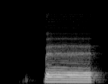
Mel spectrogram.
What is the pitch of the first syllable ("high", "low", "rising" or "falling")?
low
